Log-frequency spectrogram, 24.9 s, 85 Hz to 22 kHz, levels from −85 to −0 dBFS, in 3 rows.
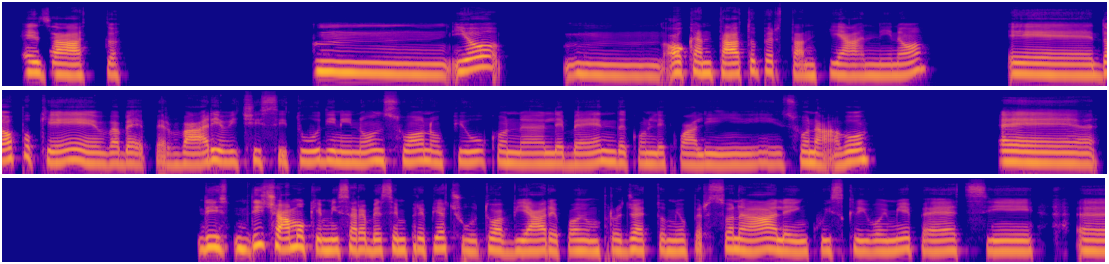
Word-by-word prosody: Esatt 185 -3 +3 1.4
Mhmm, 200 -5 +1
io, 285 +6 +5 0.4
mhmm, 175 -2 -5
ho 205 - +5
cantato 200 0 +4
per 220 0 -5
tanti 180 +2 -4
anni, 175 0 -2
no, 195 +9 -2 0.5
e 185 -2 0
dopo 225 +8 +2
che, 195 -1 0
vabbè 175 0 -3
per - - -9
varie 175 +5 +3
vicissitudini, 195 0 -4
non 190 +3 -1
suono 200 -2 -2
più 190 +1 -4
con 185 -2 -4 0.2
le 175 0 -3
band 180 +3 -3
con 175 +1 -7
le 170 0 -4
quali 165 +1 -5
suonavo, 185 +3 -1 1.0
ehm 180 -3 +1 1.5
dis 220 0 +3
diciamo 230 0 +6
che 195 - -3
mi 190 0 +2
sarebbe 195 -1 0
sempre 195 +1 -2
piaciuto 200 -3 -3
avviare 180 0 +2
poi 185 +1 -2
un 175 0 -1
progetto 185 +1 -3
mio 180 0 -1
personale, 190 +1 +2
in 170 0 -2
cui 180 +3 -6
scrivo 175 -1 -5
i 175 - -1
miei 195 +3 -1
pezzi, 180 0 -2 0.3
uhm, 190 - -3
185 Hz, 115 wpm, -24 LUFS, 175-200 Hz, 1.5 s, diciamo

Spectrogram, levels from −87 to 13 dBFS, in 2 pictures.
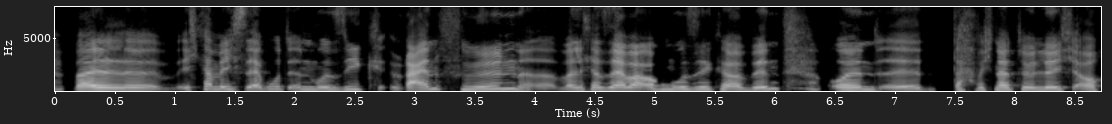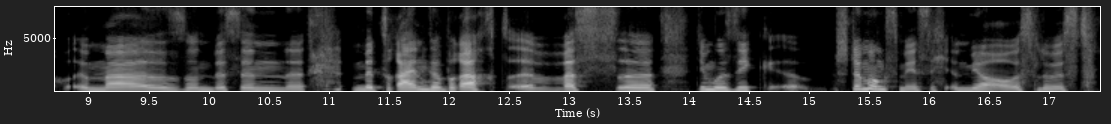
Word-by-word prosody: weil, 195 -2 +4
äh, - - -17
ich 395 - -9
kann 245 -1 -2
mich 230 -2 -3
sehr 205 -1 0
gut 240 +1 -10
in 215 +1 -6
Musik 215 - -6 0.2
reinfühlen, 250 +2 +2
äh, - - -8
weil 195 +4 -3
ich 210 - -14
ja 215 -2 -2
selber 210 +1 +4
auch 215 - -1
Musiker 210 -2 -2
bin 200 +10 0 0.4
und, 215 -2 +1
äh, 165 +4 -2 0.2
da 175 -1 -6
habe 190 - -8
ich 190 - -12
natürlich 200 0 0
auch 190 -1 -3
immer 195 0 +1
so 180 +2 -9
'n 185 -1 -6
bisschen, 185 -2 -5
äh, 175 0 -5 0.4
mit 195 -1 -1
reingebracht, 195 - +6
äh, 480 - -1 0.2
was, 185 +1 +1
äh, 195 -1 +2 0.4
die 210 - -1
Musik, 200 - 0
äh, 470 +3 -11 0.3
stimmungsmäßig 175 - -1
in 165 0 -9
mir 175 -1 0
auslöst. 165 -2 -5
200 Hz, 145 wpm, -25 LUFS, 185-215 Hz, 0.4 s, reingebracht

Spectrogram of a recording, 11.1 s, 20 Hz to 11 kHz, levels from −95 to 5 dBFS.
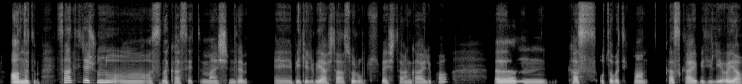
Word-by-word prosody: Anladım, 175 0 +8 0.3
sadece 255 +3 +3
şunu, 220 -2 +4
eee, 160 -2 -3
aslında 160 0 -4
kastettim 150 0 -7
ben 155 0 -2
şimdi, 165 +1 -3 0.4
eee, 75 +1 -7
belirli 175 +1 -4
bir 175 - +1
yaştan 165 +1 +1
sonra 175 -2 -3
35'ten 90 - -8
galiba, 170 - -5 0.7
emm, 160 -2 +4 0.3
kas 175 0 -1
otomatikman 170 0 -3 0.3
kas 150 0 -1
kaybediliyor 160 +5 0
ya, 140 -10 +6
165 Hz, 115 wpm, -25 LUFS, 155-175 Hz, 0.7 s, Anladım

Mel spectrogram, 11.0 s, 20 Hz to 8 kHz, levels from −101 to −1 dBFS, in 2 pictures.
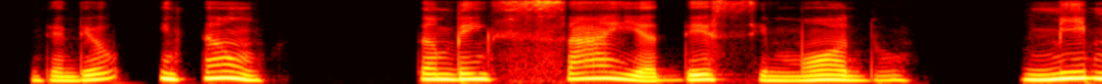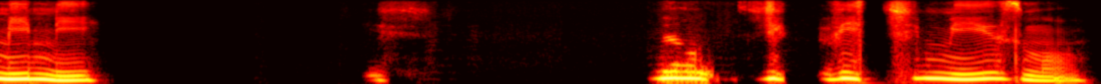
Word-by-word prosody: Entendeu? 155 - -5 0.2
Então, 205 -2 +2 0.7
também 195 0 +3
saia 200 -5 -2
desse 175 +2 -3
modo 155 +1 -3 0.5
mimimi. 190 -4 +5 2.8
Não, 225 -1 +3 0.3
de 215 -1 -2 0.2
vitimismo. 205 -5 -2
190 Hz, 55 wpm, -18 LUFS, 160-215 Hz, 2.8 s, mimimi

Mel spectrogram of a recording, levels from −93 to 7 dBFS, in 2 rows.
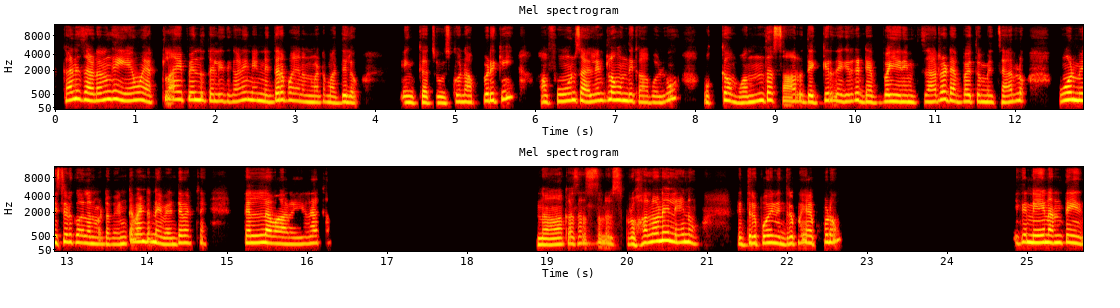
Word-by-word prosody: కానీ 305 +4 +4
సడెన్‌గా 280 +4 +3 0.2
ఏమో 280 +2 +1
ఎట్లా 225 +5 -5
అయిపోయిందో 290 -1 +1
తెలీదు 250 -2 -5
కానీ 270 +4 -2
నేను 265 -2 -1
నిద్రపోయాననమాట 235 -3 -1
మధ్యలో. 205 0 -1 0.6
ఇంక 205 0 -3 0.2
చూసుకోండి, 200 +4 -3
అప్పటికీ 255 +8 -1 0.5
ఆ - - +1
ఫోను 250 +3 +1
సైలెంట్‌లో 260 +4 +2
ఉంది 255 -2 +1
కాబోలు, 215 +5 -4 0.5
ఒక 205 - -16 0.3
వంద 245 +7 0 0.2
సార్లు, 245 -2 -2
దెగ్గర 220 +6 -1
దెగ్గరగా 240 +2 0
డబ్బై 220 +3 +1
ఎనిమిది 225 -2 -1
సార్లో, 240 +7 +2
డబ్బై 240 0 0
తొమ్మిది 225 -2 -3
సార్లో 245 +4 -2 0.4
ఫోను 290 +2 +6
మిస్సుడు 280 +2 +1
కాలనమాట. 235 -4 -1
వెంట 230 +1 -2
వెంటనే, 295 -3 +2
వెంట 215 +4 -1
వెంటనే 250 -1 -11 0.5
తెల్లవారయ్యేదాకా. 245 -2 +2 2.7
నాకస్ 215 +3 0
అసలు 235 0 -7
స్పృహలోనే 260 - +3
లేను. 280 -2 +1 0.5
నిద్రపోయి, 250 +4 +1
నిద్రపోయి 240 +4 -2
ఎప్పుడో 280 +4 -1 2.3
ఇక 280 - -3
నేనంతే. 265 0 +4
245 Hz, 105 wpm, -22 LUFS, 225-270 Hz, 2.7 s, ఫోను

